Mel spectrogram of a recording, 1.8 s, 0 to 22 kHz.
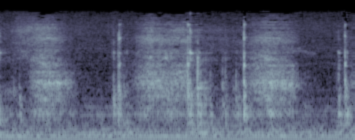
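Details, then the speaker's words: New Melling oil pump for a Chrysler 318/360 small-block V8 (1997 Dodge Ram van, 5.2 L), spun by hand with a 5/16 hex drive; light, even ratcheting clicks, no binding, pump rotates freely, not seized. "this one's moving nicely we're not saying that this pump will build pressure not a foolproof test but at least we know the pump isn't seized"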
